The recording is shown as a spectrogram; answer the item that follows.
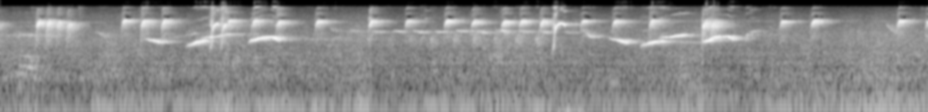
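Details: Chattering siri-siri bird, a lure and master recording: fast series of high piercing notes, interrupted by lower swooping whistles in two groups, the phrases pulsing steadily throughout.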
